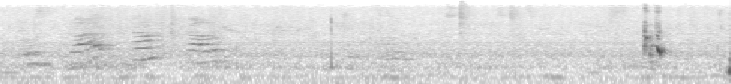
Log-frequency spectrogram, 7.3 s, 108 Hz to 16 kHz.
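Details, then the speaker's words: Newborn baby, day 2 at home, awake in the morning: soft cooing, then a few brief, sharp catches in the breath typical of infant hiccups, in a quiet room. "he's got the hiccups."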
